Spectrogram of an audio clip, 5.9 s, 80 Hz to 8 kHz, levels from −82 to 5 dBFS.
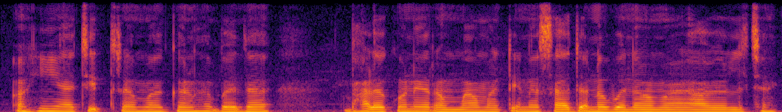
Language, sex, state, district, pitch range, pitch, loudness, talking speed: Gujarati, male, Gujarat, Valsad, 145-155 Hz, 150 Hz, -16 LUFS, 120 wpm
